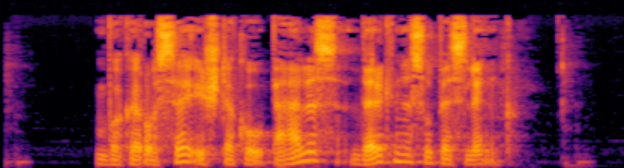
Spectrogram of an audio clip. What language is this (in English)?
Lithuanian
